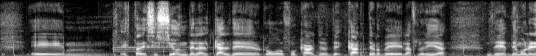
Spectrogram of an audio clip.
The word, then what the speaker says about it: Carter: ¿Cómo se pronuncia su nombre? En Chile se dice Carter ya.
